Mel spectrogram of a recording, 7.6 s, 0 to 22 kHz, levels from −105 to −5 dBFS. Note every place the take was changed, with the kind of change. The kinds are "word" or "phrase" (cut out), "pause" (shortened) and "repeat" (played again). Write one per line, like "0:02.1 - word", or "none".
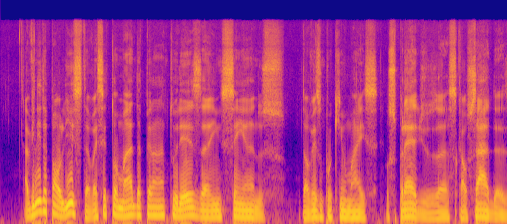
0:05.7 - pause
